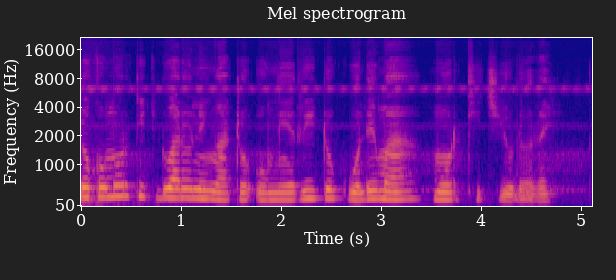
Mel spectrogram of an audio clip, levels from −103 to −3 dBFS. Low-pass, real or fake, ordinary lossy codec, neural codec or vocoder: none; real; none; none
